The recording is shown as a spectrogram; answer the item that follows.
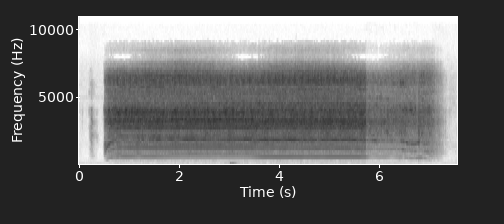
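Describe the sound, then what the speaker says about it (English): A screw is driven with a power driver to fix a servo onto the leg of an open-source, 3D-printed humanoid robot: one steady, loud motor whine that runs for about seven seconds, then winds down near the end. "the next step is to use this screw here to fix the servo on this side"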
